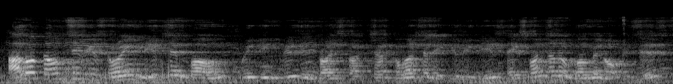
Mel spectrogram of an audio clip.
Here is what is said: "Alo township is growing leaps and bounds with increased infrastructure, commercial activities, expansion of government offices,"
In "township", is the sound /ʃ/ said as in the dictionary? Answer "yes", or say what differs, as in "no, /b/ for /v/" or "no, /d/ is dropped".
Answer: no, /s/ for /ʃ/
